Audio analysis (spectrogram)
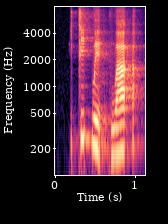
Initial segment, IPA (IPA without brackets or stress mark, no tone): t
